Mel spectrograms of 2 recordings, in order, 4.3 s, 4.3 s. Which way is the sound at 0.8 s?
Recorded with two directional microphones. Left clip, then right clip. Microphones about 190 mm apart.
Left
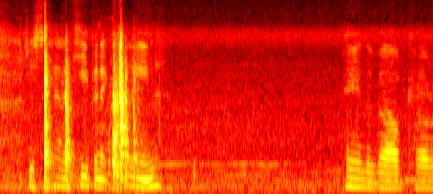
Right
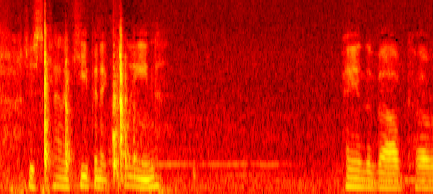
25° right (ahead or behind).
